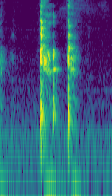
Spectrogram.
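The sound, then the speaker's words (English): A person gives two short, sharp coughs about half a second apart, against a faint, quiet background. “The new features include the brand new patented cough mode, where you get to cough.”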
